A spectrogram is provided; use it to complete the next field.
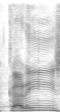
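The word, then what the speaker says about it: χάρις: Así que gracia, con el número 5485 del Strong's, es la palabra en griego caris, se pronuncia caris, se escribe charis, ¿sí?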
